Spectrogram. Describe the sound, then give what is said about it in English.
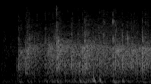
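An audience breaks into applause, clapping in answer to being asked who was present last Sunday, many hands in a dense, steady patter that swells quickly and holds at a moderate level throughout. “If you were here last Sunday, will you clap?”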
